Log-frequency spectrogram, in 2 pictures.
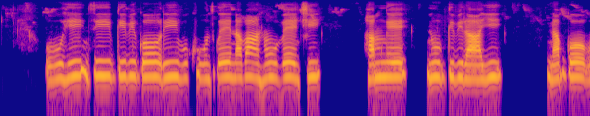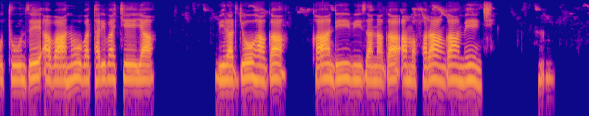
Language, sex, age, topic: Kinyarwanda, female, 50+, agriculture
